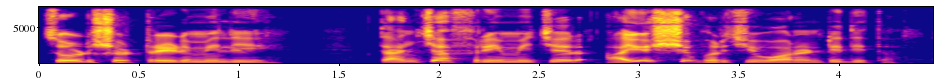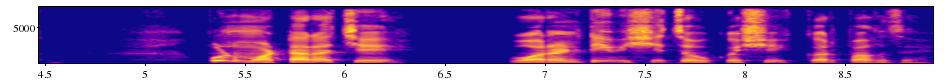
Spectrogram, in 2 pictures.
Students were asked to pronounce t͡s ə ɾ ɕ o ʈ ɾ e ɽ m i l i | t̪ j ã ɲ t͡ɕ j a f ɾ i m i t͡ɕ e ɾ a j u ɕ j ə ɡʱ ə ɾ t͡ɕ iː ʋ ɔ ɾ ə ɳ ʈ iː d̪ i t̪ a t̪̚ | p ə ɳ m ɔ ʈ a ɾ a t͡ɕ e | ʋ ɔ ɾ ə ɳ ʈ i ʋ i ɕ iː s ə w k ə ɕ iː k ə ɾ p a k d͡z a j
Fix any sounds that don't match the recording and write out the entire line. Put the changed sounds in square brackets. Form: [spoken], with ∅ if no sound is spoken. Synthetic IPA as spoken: t͡s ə [ɽ] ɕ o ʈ ɾ e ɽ m i l i | t̪ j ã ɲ t͡ɕ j a f ɾ i m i t͡ɕ e ɾ a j u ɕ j ə [bʱ] ə ɾ t͡ɕ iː ʋ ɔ ɾ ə ɳ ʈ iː d̪ i t̪ a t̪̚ | p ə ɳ m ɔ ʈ a ɾ a t͡ɕ e | ʋ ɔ ɾ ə ɳ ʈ i ʋ i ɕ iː [t͡s] ə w k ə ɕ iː k ə ɾ p a k d͡z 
